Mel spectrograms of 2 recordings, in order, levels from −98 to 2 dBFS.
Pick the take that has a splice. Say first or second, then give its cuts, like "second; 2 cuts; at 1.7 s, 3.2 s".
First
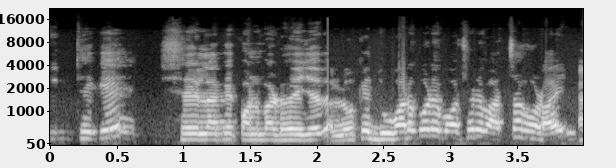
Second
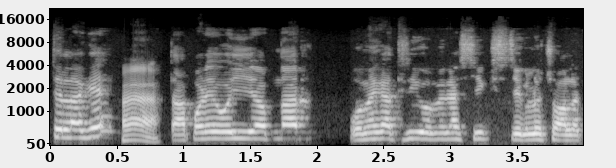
first; 1 cut; at 2.1 s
